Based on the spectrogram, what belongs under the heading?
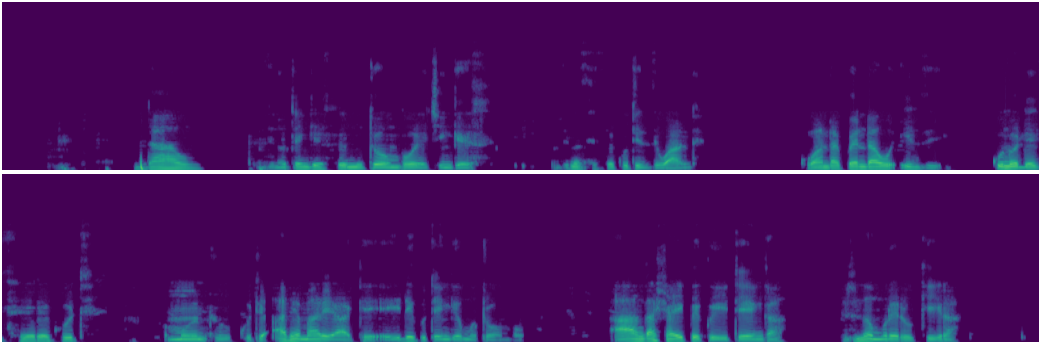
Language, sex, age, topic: Ndau, male, 36-49, health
